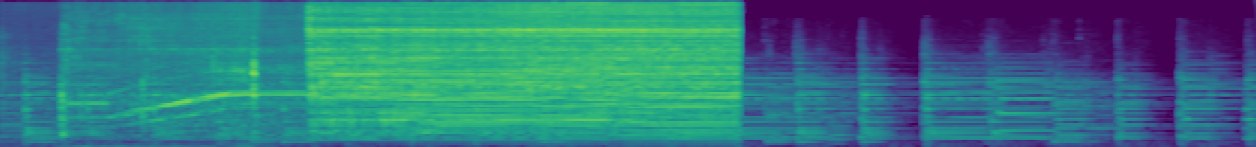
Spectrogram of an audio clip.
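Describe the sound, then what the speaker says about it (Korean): An electric grinder shapes cut pieces of stained glass, with a rising whine that settles into a loud, steady grinding buzz for several seconds before it cuts off and is followed by intermittent shorter bursts. "각 조각을 도안에 맞춰 그라인더로 갈아줍니다."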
